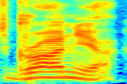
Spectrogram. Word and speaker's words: Grania: It's Irish, so it's Grania.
